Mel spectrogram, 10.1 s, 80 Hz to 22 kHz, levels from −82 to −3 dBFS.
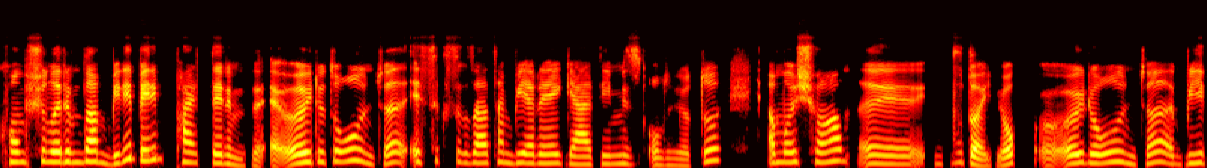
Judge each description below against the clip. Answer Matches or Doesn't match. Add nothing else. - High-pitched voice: Matches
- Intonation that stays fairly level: Doesn't match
